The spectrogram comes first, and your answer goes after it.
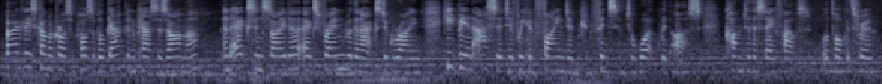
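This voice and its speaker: A woman's voice: fairly high pitch, flat delivery, moderate pace, background noise, close to an everyday voice. A woman playing a serious, determined resistance leader in a video game cutscene, earnest and businesslike.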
